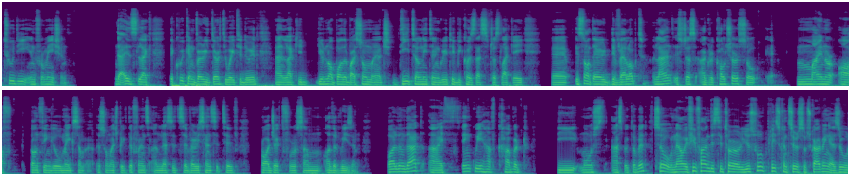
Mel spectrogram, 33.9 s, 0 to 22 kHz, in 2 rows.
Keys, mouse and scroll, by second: 1.3 middle click, 1.6-2.1 scroll up 1, 11.6-13.1 scroll down 1, 13.1 scroll up 1, 13.7 middle click, 14.0-14.5 scroll down 1, 14.5-15.0 scroll up 1, 15.0 middle click, 15.6-17.0 scroll up 1, 17.0 middle click, 18.3-18.6 scroll down 1, 18.6 middle click, 20.1-20.7 scroll down 1, 20.7-22.2 scroll up 1, 22.8 middle click, 24.2-25.2 scroll up 1, 25.8 scroll down 1, 26.2 middle click, 26.4 scroll down 1, 27.2 middle click, 27.5 scroll down 1, 28.0 middle click, 29.9 ctrl+n.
